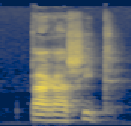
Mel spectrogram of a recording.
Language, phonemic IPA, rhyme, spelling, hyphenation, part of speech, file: Dutch, /ˌpaː.raːˈsit/, -it, parasiet, pa‧ra‧siet, noun, Nl-parasiet.ogg
- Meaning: 1. parasite (parasitic organism) 2. parasite, someone who relies on others to get things done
